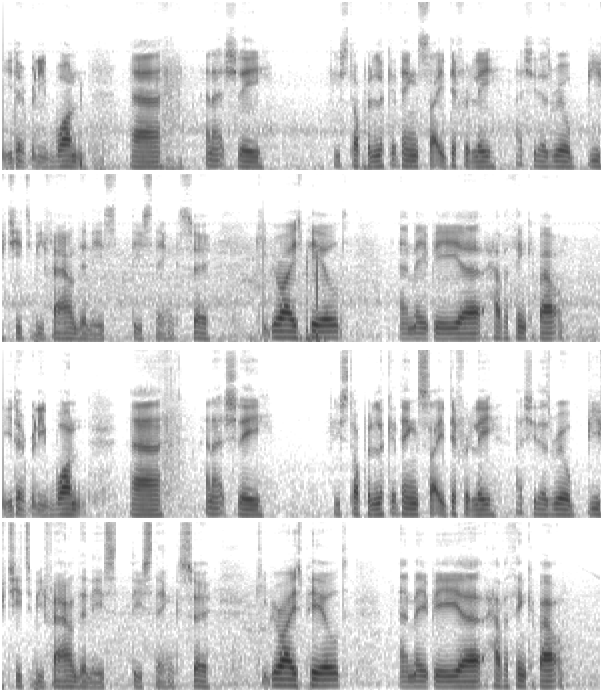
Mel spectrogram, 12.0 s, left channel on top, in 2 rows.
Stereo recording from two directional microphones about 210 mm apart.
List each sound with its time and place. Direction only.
0.0 s speech: 20° right (ahead or behind)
